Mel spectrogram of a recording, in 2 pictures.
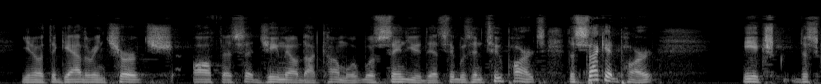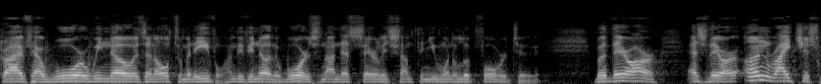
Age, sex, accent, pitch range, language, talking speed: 50-69, male, American, 110-145 Hz, English, 210 wpm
